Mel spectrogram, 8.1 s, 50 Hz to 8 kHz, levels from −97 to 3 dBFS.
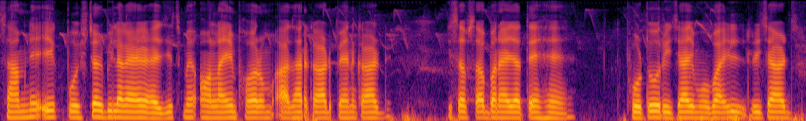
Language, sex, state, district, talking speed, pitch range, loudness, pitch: Hindi, male, Jharkhand, Deoghar, 180 wpm, 135-145 Hz, -16 LUFS, 140 Hz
